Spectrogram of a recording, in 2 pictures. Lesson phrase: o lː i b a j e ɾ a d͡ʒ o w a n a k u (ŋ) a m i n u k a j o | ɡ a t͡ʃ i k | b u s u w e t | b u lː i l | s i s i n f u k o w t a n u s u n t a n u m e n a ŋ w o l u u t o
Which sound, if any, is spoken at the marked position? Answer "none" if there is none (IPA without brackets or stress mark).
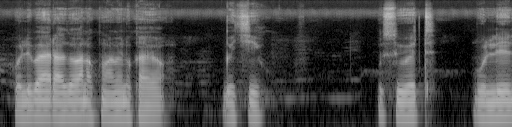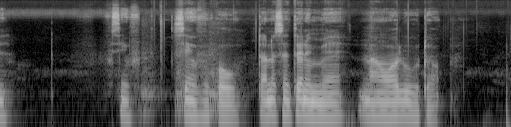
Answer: ŋ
